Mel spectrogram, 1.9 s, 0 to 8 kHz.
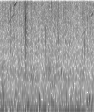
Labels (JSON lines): {"label": "biophony, dolphin", "recorder": "SoundTrap 500"}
